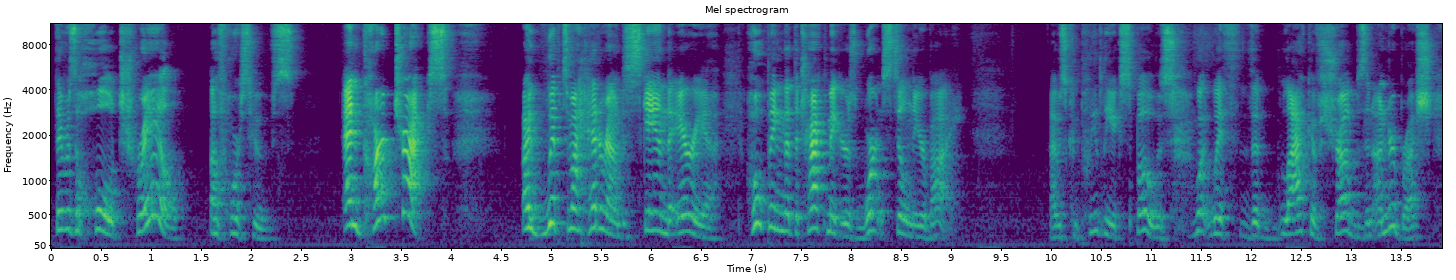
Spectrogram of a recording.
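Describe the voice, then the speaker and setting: Woman playing an excitable young adventure heroine, roomy sound. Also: fairly high pitch, normal speed. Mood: suspenseful. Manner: theatrical, breathless exclamations, gasps, self-deprecating humour. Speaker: audio drama performer. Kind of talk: one-woman audio drama storytelling, first person.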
